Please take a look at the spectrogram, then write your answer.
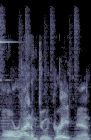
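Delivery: usual speaking voice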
